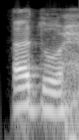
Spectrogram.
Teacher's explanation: دونوں کو 5 سیکنڈز لمبا کرنا ہے، اور نون مشدد ہے، جب ہم جیم کو نون کے ساتھ ملائیں گے تو غنہ کریں گے، مد کو لمبا کرتے ہوئے آخر میں نون پر غنہ کرنا ہے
